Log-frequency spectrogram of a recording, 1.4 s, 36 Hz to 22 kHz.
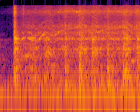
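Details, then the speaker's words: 2002 Chevy Silverado that won't start, cranking with finger over spark plug hole: starter spins fast and light with faint even chuffs, no compression, no firing; suspected jumped timing chain, not confirmed. "See? And no compression. Nada."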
